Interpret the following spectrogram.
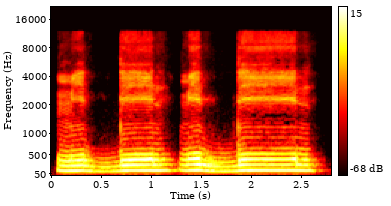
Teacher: Terus dal yang terakhir tuh udah mendekati nggak ada udara ya.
